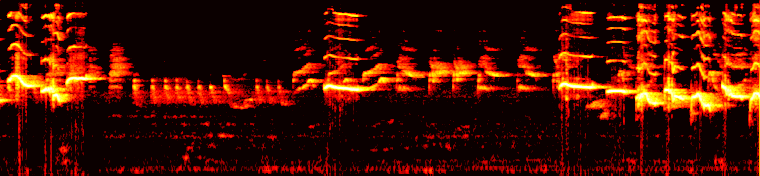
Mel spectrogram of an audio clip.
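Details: Wild white-rumped shama responding to a captive bird that will not sing: loud falling whistles, a run of fast soft ticking notes, then bursts of rapid warbling phrases repeated several times a second.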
